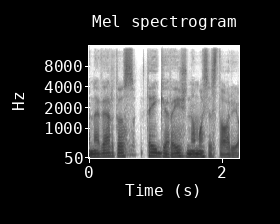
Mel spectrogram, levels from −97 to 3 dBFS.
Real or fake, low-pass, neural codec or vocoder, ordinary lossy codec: fake; 14.4 kHz; autoencoder, 48 kHz, 32 numbers a frame, DAC-VAE, trained on Japanese speech; AAC, 64 kbps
